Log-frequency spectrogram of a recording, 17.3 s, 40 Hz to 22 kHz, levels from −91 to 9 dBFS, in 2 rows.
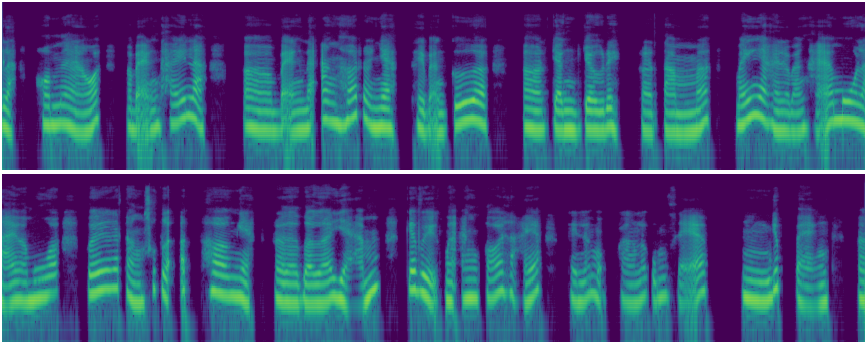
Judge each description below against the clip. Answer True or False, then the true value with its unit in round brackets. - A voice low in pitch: False (205 Hz)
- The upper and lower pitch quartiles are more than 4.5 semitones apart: True (4.9 semitones)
